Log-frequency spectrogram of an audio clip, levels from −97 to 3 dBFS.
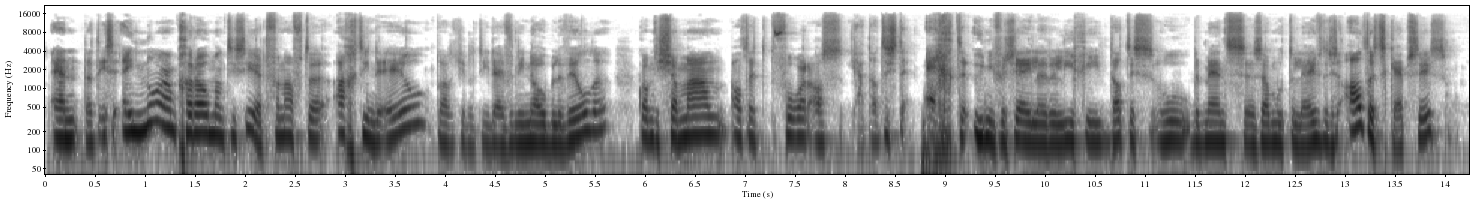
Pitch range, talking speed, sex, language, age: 135-175 Hz, 190 wpm, male, Dutch, 40-59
